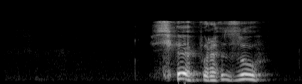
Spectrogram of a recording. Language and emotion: Russian, positive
